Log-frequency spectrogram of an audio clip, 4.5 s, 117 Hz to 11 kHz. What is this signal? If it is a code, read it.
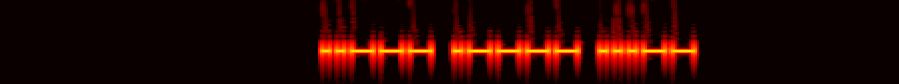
Morse code, heard as a keyed tone, about 30 wpm, 700 Hz. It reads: 213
